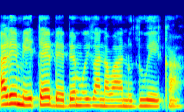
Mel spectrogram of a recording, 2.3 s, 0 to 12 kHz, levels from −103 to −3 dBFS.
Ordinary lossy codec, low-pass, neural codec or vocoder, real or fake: none; 7.2 kHz; codec, 16 kHz, 4 kbps, FunCodec, trained on LibriTTS, 50 frames a second; fake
